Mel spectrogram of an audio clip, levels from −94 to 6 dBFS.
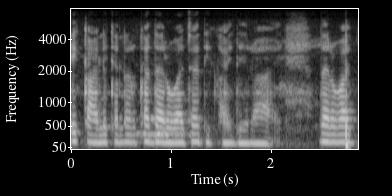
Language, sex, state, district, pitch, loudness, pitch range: Hindi, female, Uttar Pradesh, Jyotiba Phule Nagar, 160 Hz, -24 LUFS, 155-175 Hz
